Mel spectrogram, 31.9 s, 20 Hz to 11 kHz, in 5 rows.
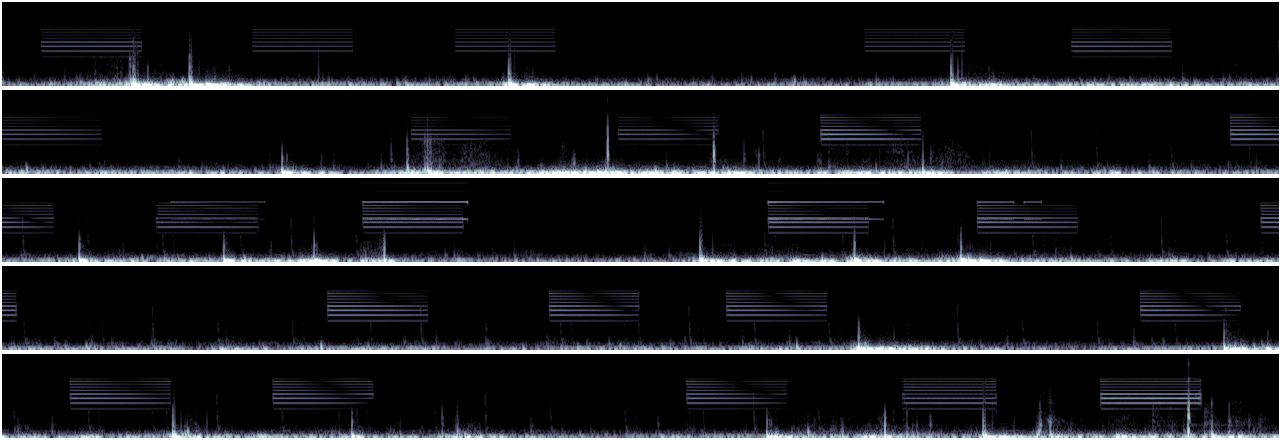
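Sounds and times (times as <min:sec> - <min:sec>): fire alarm horns blaring: 0:13.6 - 0:15.1, 0:16.6 - 0:18.2.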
